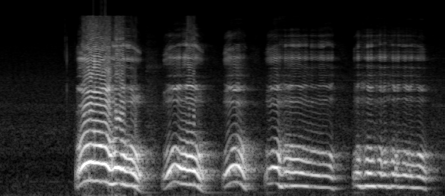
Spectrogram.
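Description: A young man shouts loudly with alarm into a close microphone.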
